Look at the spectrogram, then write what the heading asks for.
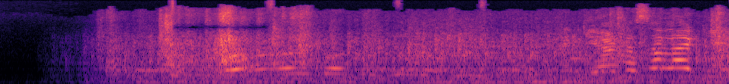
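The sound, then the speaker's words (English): A heavy, rattling engine of a rickety truck rumbles steadily as workers wave it back into a dump ground filled with burlap sacks of plastic waste in New Delhi, India, while indistinct voices call out over it, with a brief high whine partway through. “Workers are waving a rickety truck back into a dump ground filled with burlap sacks of plastic waste.”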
